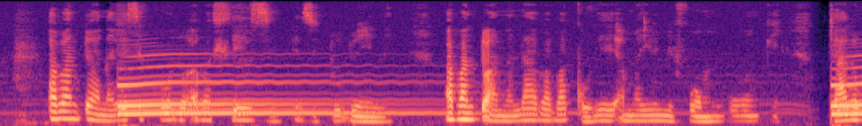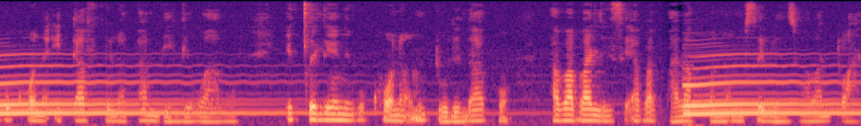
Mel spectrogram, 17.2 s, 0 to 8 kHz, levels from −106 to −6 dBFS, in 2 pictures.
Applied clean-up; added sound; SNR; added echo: none; Guitar; 0 dB; none.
